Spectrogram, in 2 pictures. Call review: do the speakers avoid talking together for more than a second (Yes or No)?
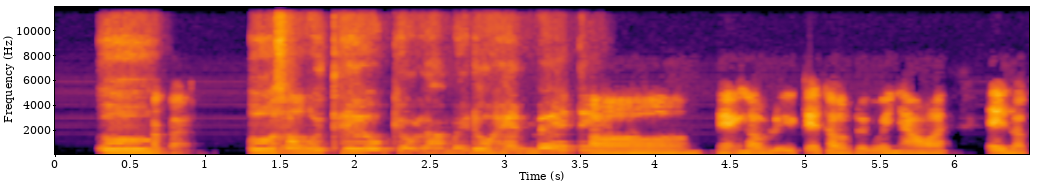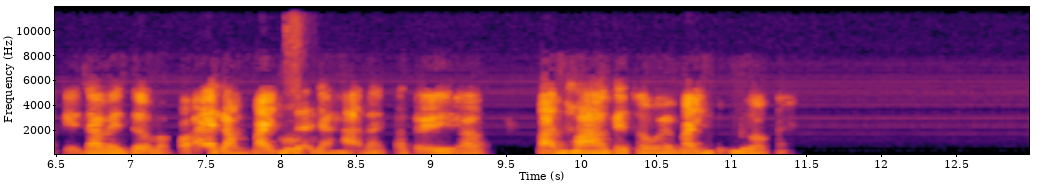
Yes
